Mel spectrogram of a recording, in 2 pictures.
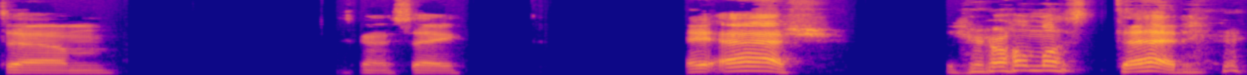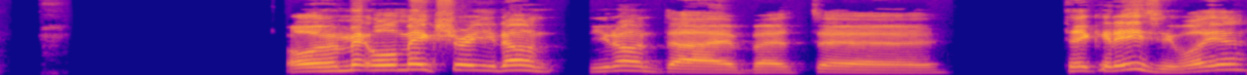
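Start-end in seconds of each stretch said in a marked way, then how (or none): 3.4-12.4 very loud, high shouting. Voicing a character warning a fighting friend: shouting out. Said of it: "gonna shout out".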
